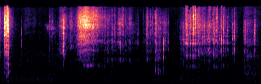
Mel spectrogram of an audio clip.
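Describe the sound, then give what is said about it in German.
Dry rattling and rustling of seeds from many different seed packets being mixed together in a bowl, coming in irregular bursts of crisp, granular scraping at a moderate level. “Und dann habe ich hier noch eine Schüssel und eben die vielen verschiedenen Samenpackungen. Und jetzt mische ich sie gerade mal zuerst. Mischen.”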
